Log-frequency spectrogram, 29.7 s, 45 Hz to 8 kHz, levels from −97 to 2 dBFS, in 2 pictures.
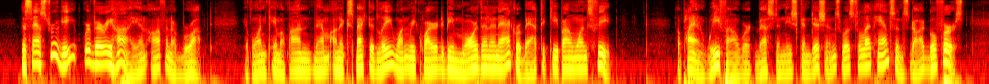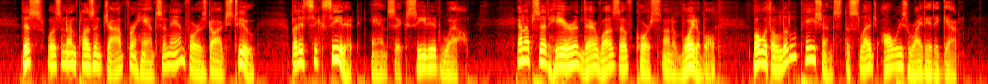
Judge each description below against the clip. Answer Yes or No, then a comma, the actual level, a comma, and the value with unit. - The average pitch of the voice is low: Yes, low, 115 Hz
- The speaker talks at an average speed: Yes, average, 165 wpm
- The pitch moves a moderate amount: No, wide, 6.1 semitones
